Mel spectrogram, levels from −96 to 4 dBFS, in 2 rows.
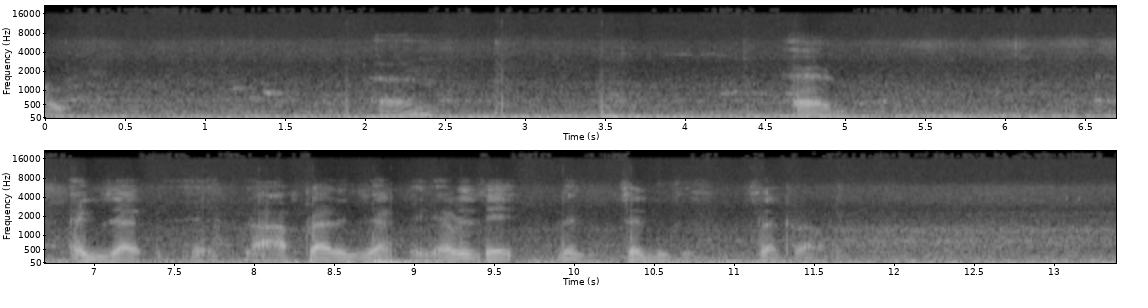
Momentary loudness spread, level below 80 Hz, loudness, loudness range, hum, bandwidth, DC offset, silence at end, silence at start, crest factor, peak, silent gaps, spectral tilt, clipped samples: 10 LU; -38 dBFS; -33 LUFS; 6 LU; none; 19.5 kHz; under 0.1%; 0 s; 0 s; 20 dB; -12 dBFS; none; -5.5 dB/octave; under 0.1%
